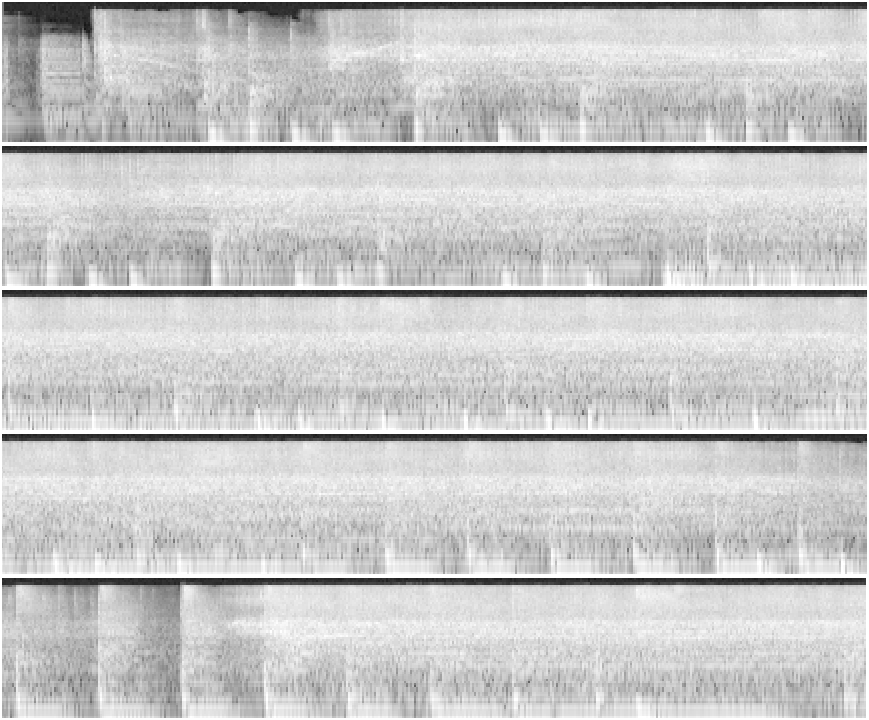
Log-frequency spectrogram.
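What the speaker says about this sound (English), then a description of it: "I'm gonna cut these shorter runs, the metal blade and the jigsaw" A jigsaw fitted with a metal blade cuts short runs of metal for a DIY cement-mixer compost and soil sifter: a loud, steady, buzzing saw drone running almost continuously, with brief stops and restarts near the start and end.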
